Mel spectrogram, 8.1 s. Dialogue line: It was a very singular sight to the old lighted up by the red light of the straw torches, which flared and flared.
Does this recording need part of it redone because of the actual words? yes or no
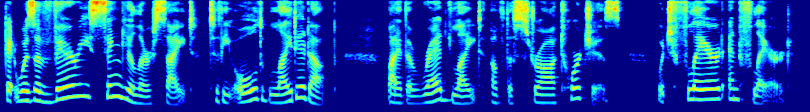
no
